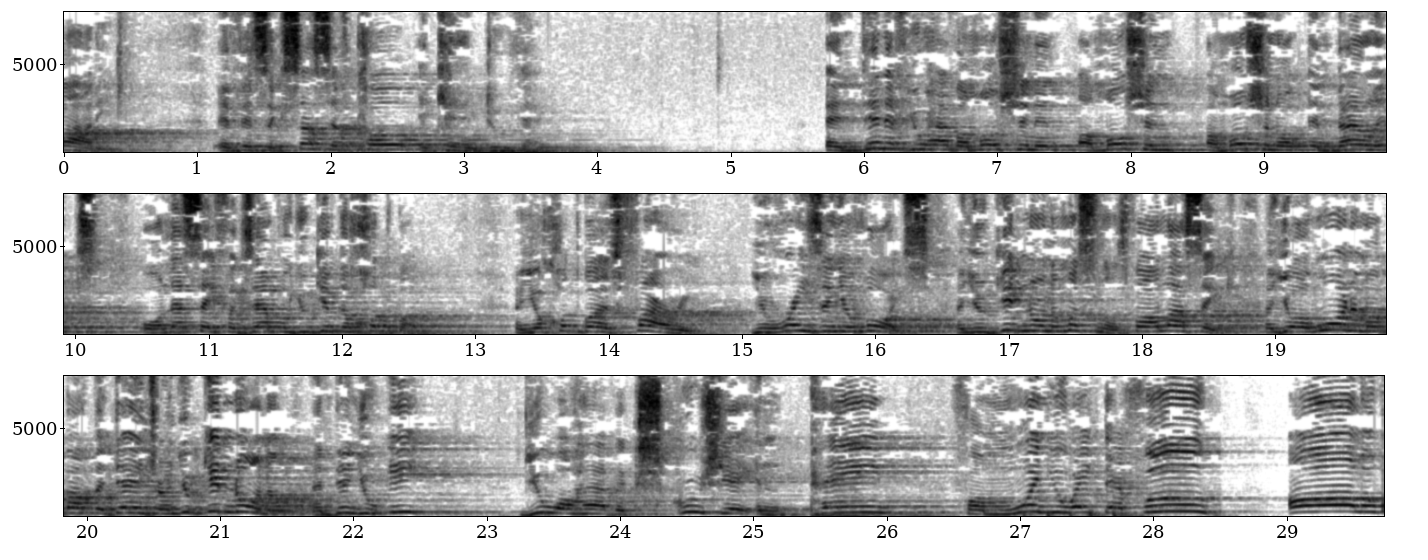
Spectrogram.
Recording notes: Lecture given at Masjid Nur Allah, Queens, NY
